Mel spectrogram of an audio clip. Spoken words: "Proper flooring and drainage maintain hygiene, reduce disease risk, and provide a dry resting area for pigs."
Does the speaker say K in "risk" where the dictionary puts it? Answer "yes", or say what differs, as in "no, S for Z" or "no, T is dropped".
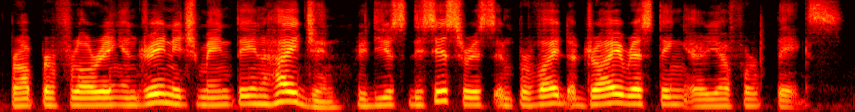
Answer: no, K is dropped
